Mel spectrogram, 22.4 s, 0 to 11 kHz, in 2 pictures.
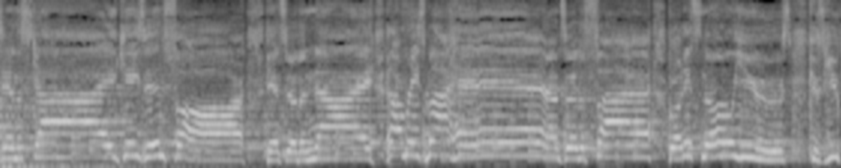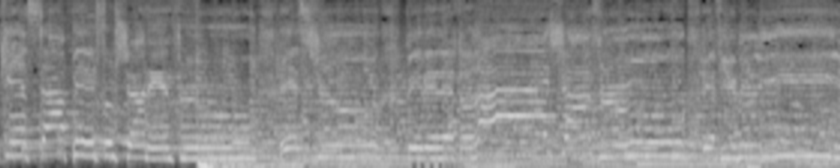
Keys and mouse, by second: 1.5 KP_1, 2.8 KP_0, 2.8 KP_Decimal, 2.8 KP_1, 2.8 Return, 4.7 Return, 6.5 click, 10.9 click, 14.8 Tab, 14.8 click, 14.8-17.4 typing, 15.3 Tab, 15.3 click, 16.2 Tab, 17.0 Tab, 17.4 click, 18.2 click, 19.3 click, 19.3 u, 20.4 click.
